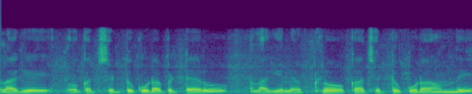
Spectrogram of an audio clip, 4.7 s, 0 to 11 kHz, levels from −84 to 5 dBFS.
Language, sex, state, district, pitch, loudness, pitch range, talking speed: Telugu, male, Andhra Pradesh, Sri Satya Sai, 145 Hz, -15 LUFS, 135-155 Hz, 150 wpm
